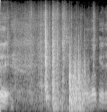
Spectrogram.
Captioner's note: bin thudding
